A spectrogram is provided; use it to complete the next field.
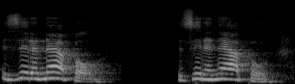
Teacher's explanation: Emenda o S com a vogal. O T vai passar a ter som de R porque está entre vogais.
